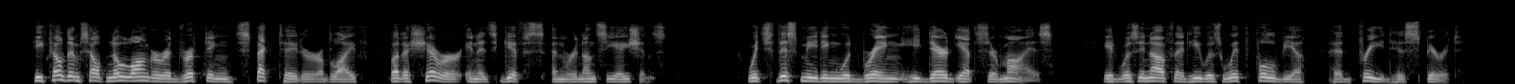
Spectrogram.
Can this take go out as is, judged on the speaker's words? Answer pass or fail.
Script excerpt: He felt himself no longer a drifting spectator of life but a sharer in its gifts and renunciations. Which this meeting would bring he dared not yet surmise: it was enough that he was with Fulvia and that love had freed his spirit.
fail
